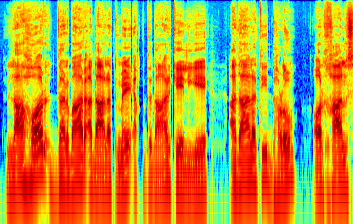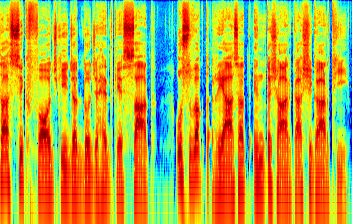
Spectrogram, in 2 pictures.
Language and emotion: Urdu, neutral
